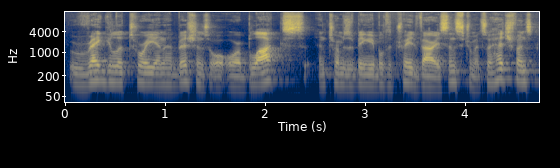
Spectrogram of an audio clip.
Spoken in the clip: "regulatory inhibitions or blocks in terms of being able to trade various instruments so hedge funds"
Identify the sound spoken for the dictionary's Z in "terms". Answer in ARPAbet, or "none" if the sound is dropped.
Z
